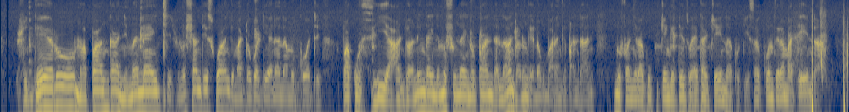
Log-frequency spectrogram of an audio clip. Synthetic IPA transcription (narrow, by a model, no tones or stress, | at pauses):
ʐiɡʱe̞romapaŋɡane̞manaitʰʼiʐino̞ʃandiswaŋɡe̞madʱo̞kodʱeananamuɡʱo̞te | pakuvija̰ʔantʰuaneŋɡaine̞miʃunaino̞pandanaːntʰuano̞ŋɡeiɗakuɓaɾaŋɡe̞pandani | ino̞fanirakut͡ʃe̞ŋɡe̞te̞d͡zwa̰jakat͡ʃe̞na̰kutiːsako̞nze̞ɾamate̞ːnda̰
